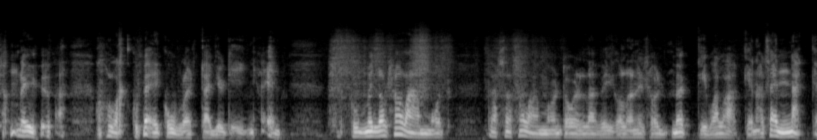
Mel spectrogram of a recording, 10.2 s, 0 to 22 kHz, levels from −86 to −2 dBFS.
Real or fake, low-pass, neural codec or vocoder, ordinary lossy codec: real; 14.4 kHz; none; none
